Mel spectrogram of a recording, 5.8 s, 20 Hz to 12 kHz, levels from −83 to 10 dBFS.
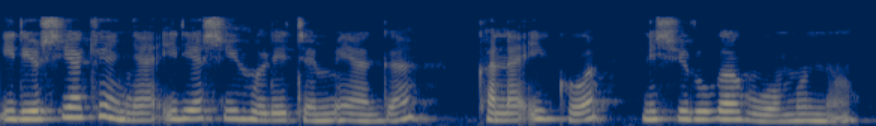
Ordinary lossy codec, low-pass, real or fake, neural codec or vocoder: none; 7.2 kHz; fake; codec, 16 kHz, 16 kbps, FunCodec, trained on LibriTTS, 50 frames a second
